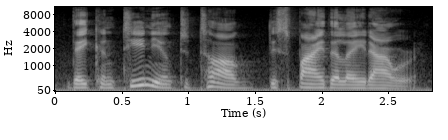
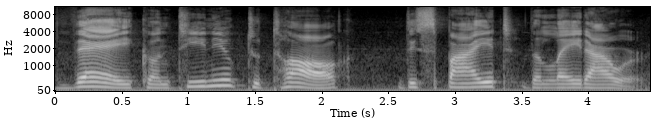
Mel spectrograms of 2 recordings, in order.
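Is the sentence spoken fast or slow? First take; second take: fast; slow. First: The sentence is spoken at a quicker pace. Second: The sentence is spoken slowly.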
